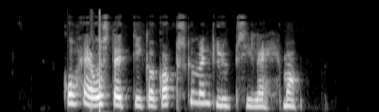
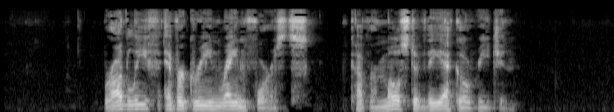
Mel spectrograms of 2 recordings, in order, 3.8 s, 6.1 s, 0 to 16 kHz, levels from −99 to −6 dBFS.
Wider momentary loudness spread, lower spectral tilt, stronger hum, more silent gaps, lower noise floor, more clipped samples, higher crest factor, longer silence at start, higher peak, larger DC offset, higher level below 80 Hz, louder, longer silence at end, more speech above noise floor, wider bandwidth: second, 10 LU vs 17 LU; first, -5.5 dB/octave vs -2.5 dB/octave; neither; neither; first, under -90 dBFS vs -81 dBFS; neither; second, 18 dB vs 24 dB; second, 0.65 s vs 1.05 s; first, -2 dBFS vs -6 dBFS; neither; about the same, -58 dBFS vs -60 dBFS; first, -20 LUFS vs -26 LUFS; second, 0.85 s vs 1.1 s; first, over 71 dB vs 53 dB; about the same, 11 kHz vs 11.5 kHz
